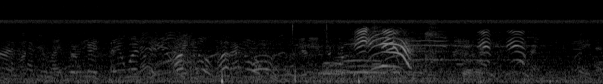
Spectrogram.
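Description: Distant shouts and calls of youth soccer players and spectators across an open field, faint through most of it, with a cluster of short high calls about three and a half to five seconds in.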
